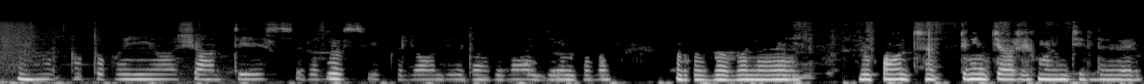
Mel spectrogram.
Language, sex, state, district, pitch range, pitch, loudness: Rajasthani, female, Rajasthan, Nagaur, 220-235 Hz, 225 Hz, -18 LUFS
